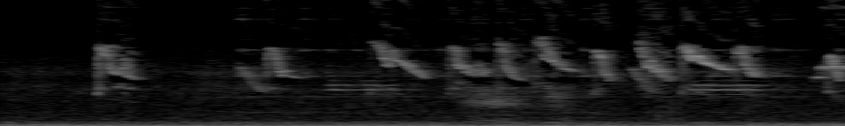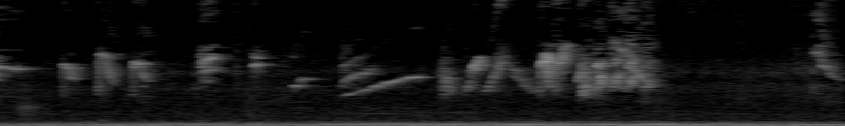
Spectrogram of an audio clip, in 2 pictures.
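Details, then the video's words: Pleci auri white-eye giving a tutoring song for other birds: a rapid, busy chatter of high twittering notes and downward-sweeping whistles, about four notes a second, continuing without a break over faint low hum. "Pleci auri cocok buat masteran"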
